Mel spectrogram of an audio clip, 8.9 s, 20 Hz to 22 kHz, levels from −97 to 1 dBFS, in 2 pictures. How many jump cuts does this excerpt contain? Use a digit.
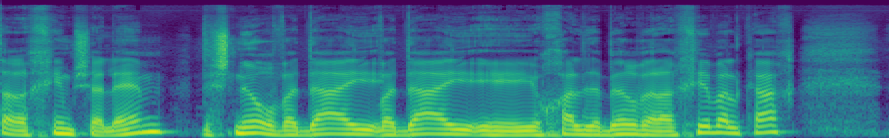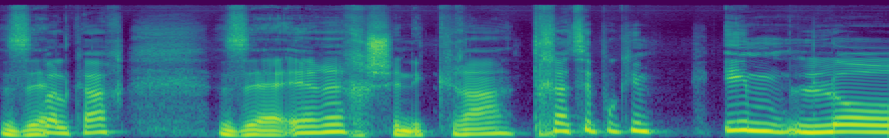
4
